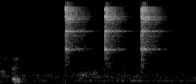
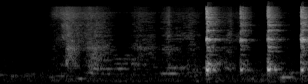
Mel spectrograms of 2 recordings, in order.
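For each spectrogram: First: drinking glass struck, rings. Second: aluminium milk can struck.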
